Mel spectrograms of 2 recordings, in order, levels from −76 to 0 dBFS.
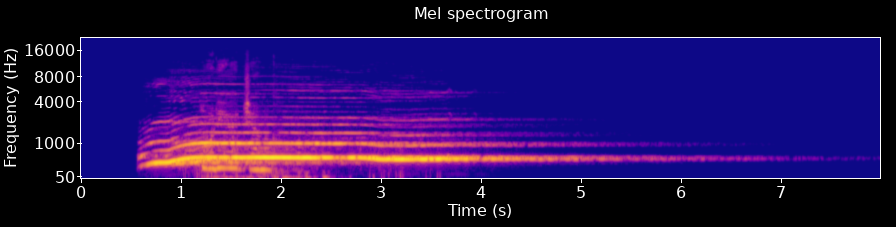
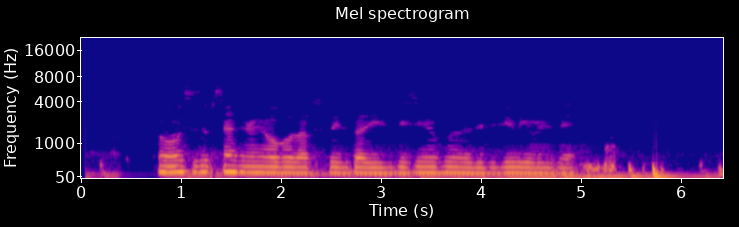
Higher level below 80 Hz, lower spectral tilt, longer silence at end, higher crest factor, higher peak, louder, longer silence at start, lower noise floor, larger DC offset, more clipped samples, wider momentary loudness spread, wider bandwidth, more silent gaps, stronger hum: second, -50 dBFS vs -36 dBFS; second, -6 dB/octave vs -12 dB/octave; first, 2.8 s vs 0 s; about the same, 12 dB vs 16 dB; first, 0 dBFS vs -8 dBFS; first, -9 LUFS vs -26 LUFS; first, 0.55 s vs 0.05 s; first, -69 dBFS vs -48 dBFS; neither; neither; first, 20 LU vs 9 LU; first, 7 kHz vs 5.6 kHz; neither; neither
